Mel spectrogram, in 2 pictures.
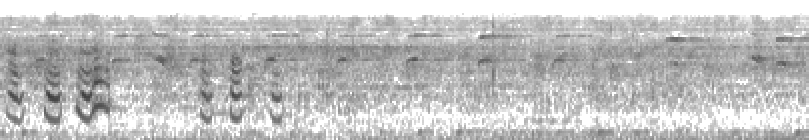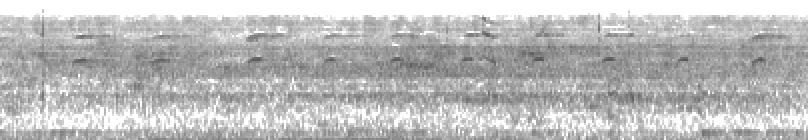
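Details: Green parakeet in India calling while feeding: a quick burst of harsh, harmonic, downward-sliding squawks in the first second and a half, then steady low background hum with faint scattered chirps.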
